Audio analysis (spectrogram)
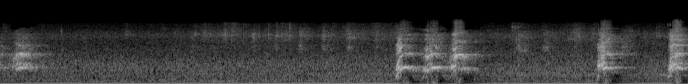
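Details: Two dogs in a back yard; after quiet background noise, a quick cluster of three sharp barks near the fourth second, then two more single barks about a second apart, with a woman's voice calling them just before.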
